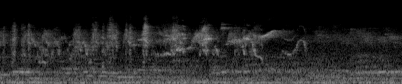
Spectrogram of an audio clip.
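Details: Budgerigars in an aviary, chirping parakeets in flight and at play: overlapping warbled chirps and wavering whistles at mid-high pitch, a busy chattering flock with steady low background hum.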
